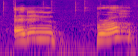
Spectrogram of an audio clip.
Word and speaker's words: Edinburgh: and yeah I I'm in Edinburgh which is apparently how you're supposed to pronounce it what are you doing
